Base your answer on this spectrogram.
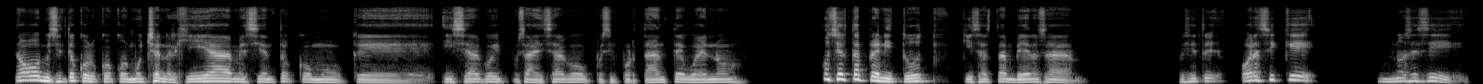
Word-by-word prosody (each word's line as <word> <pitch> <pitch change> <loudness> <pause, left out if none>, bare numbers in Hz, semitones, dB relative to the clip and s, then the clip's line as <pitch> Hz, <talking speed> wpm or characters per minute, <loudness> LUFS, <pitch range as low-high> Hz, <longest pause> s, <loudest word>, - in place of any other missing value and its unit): No, 190 +3 +4
me 165 -2 +8
siento 135 +5 +2
con 145 -5 +2
con 130 0 -3
con 125 -2 0
mucha 125 +6 +4
energía, 135 +3 +3
me 125 -1 0
siento 125 +3 -2
como 115 -6 -2
que 95 -10 -5
hice 125 +1 0
algo, 120 +1 -1
y, 125 - 0
pues, 110 +1 -8
o - - 0
sea, 110 -1 -1
hice 105 +3 -4
algo, 120 -1 -2
pues, 110 - -7
importante, 110 +3 -3
bueno, 115 -3 -2 0.7
con 235 -3 +2
cierta 230 -5 +5
plenitud, 145 -3 +4 0.3
quizás, 120 -1 -4
también, 120 -2 +1
o 125 - -1
sea, 110 -4 -3 1.0
me 115 - -8
siento 135 +4 -4 0.3
ahora 175 +4 +1
sí 190 +6 0
que, 200 -1 -1 0.6
no 130 +3 -3
sé 155 +2 -1
si 140 - -4
125 Hz, 155 wpm, -18 LUFS, 115-140 Hz, 1.0 s, me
